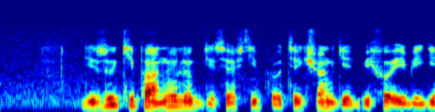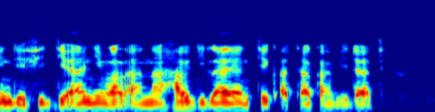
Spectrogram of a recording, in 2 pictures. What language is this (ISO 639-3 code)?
pcm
